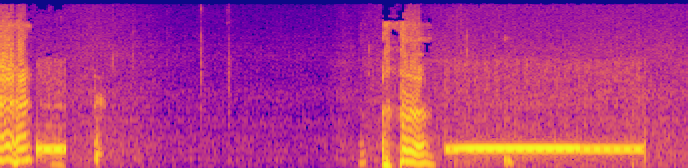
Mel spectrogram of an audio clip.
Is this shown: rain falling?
no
